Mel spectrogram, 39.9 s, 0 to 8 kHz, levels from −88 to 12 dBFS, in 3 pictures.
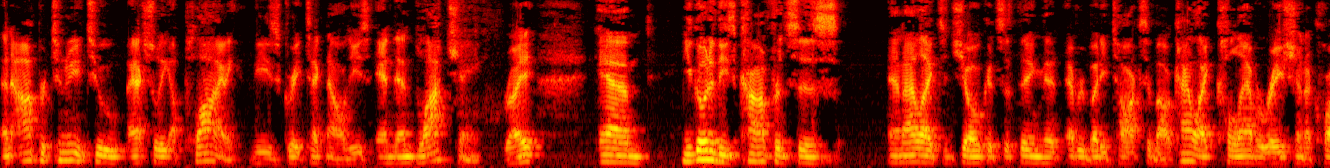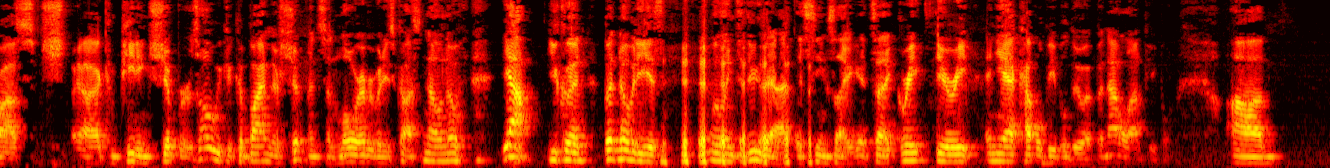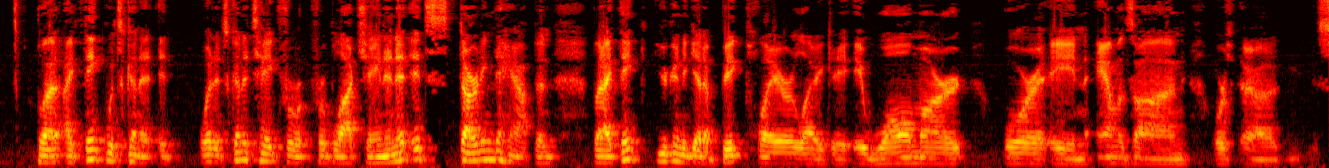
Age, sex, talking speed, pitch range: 40-59, male, 180 wpm, 105-130 Hz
